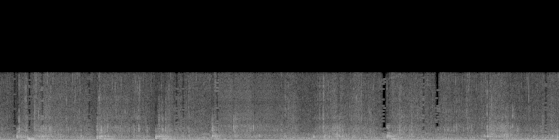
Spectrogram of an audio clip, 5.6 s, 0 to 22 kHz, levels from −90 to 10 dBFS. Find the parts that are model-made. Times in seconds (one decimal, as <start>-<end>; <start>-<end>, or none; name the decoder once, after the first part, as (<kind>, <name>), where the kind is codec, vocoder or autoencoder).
2.2-2.8 (autoencoder, DAC-VAE)

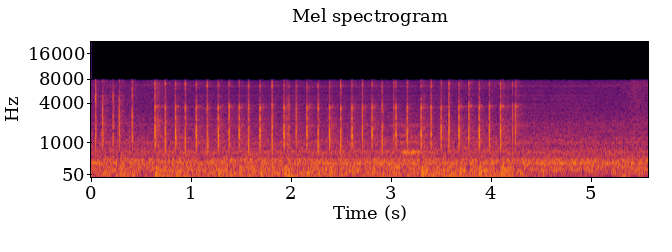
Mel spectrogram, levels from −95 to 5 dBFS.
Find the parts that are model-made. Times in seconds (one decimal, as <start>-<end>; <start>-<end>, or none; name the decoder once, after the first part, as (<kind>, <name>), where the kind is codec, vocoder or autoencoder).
1.1-3.5 (autoencoder, DAC-VAE); 4.2-5.0

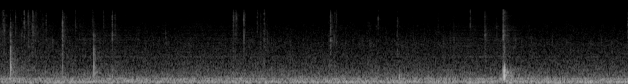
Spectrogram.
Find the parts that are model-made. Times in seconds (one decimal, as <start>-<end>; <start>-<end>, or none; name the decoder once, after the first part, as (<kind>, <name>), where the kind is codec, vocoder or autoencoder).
0.8-1.4 (autoencoder, DAC-VAE); 1.8-2.4; 4.5-5.2

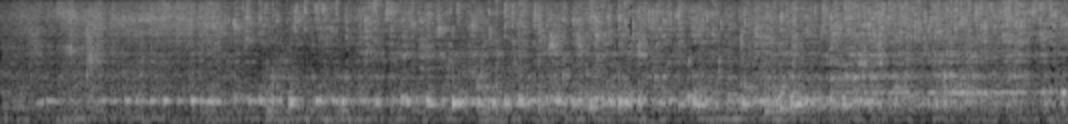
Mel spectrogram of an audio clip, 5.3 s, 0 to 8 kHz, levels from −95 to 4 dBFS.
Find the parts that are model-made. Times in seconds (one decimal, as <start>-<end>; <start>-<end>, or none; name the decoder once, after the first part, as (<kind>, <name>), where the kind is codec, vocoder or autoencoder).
0.0-1.1 (autoencoder, DAC-VAE)

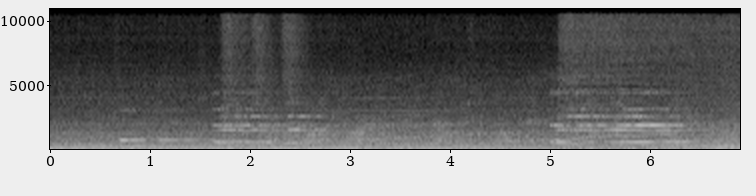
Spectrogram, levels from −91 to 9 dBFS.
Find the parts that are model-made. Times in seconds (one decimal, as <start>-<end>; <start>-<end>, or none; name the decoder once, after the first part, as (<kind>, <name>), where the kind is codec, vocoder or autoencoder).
0.0-3.0 (autoencoder, DAC-VAE); 3.8-6.9

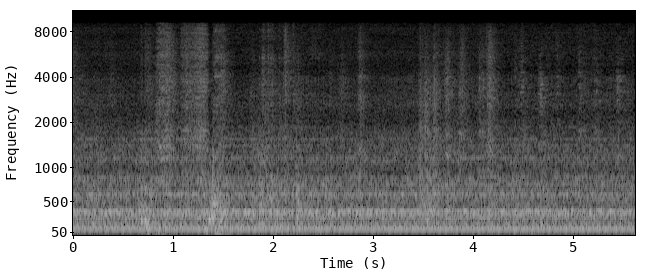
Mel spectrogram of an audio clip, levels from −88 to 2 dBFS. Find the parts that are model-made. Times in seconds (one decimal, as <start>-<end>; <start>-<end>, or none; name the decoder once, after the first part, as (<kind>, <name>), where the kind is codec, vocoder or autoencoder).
0.0-0.7 (autoencoder, DAC-VAE); 2.6-4.1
